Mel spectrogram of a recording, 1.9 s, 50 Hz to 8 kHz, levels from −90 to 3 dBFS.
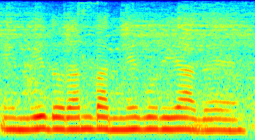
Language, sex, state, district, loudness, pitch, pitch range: Chakma, female, Tripura, Dhalai, -12 LUFS, 210 Hz, 200-210 Hz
